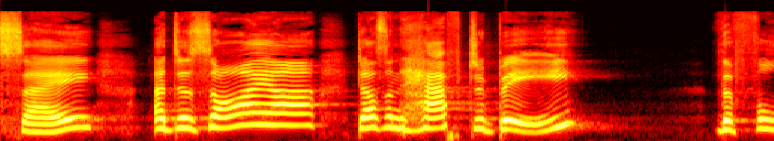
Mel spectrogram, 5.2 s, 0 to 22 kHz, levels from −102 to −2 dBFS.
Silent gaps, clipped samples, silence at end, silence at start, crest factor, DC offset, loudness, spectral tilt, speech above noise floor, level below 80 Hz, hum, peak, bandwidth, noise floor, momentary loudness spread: none; under 0.1%; 0 s; 0 s; 16 dB; under 0.1%; -15 LUFS; -2.5 dB/octave; 57 dB; -60 dBFS; none; 0 dBFS; 16.5 kHz; -72 dBFS; 8 LU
